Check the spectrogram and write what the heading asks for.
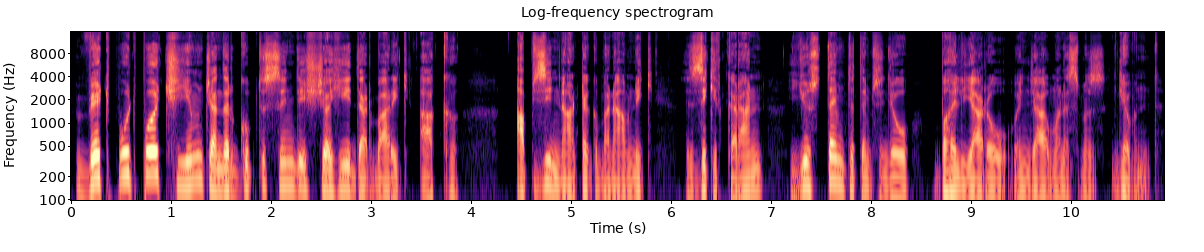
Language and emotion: Kashmiri, neutral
